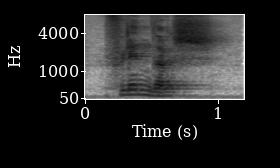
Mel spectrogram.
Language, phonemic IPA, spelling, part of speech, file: Dutch, /ˈvlɪndərs/, vlinders, noun, Nl-vlinders.ogg
- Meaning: plural of vlinder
